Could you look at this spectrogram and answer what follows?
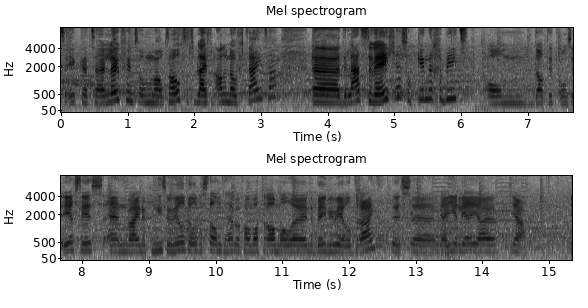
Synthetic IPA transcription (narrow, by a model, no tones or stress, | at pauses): tɪkətløɥkfɪntɔmɔb̚dəɦowχtətəblɛjvəɪnɑlənovitɛjtə | ədəlaːtstəʋejkəsɔpkɪndəɹχəbit | ɔmdɑt̚dɪtɔnzəɪːɹstɪs | ɛnʋɛjnoχnitsowɦɪːlˠvɪːlˠvəɹstɑntɦɛbəvɑnʋɑtərɑlˠəmaːlˠɪndəbejbiʋɪːrəlˠt̚draːjt | dɵsəjaɦiːɹlɪːɹjjə | jaː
